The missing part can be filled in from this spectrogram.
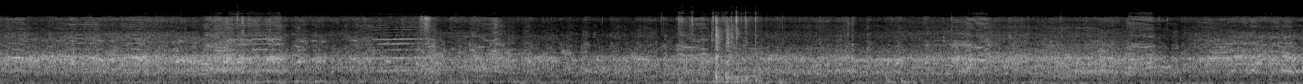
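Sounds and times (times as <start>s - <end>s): chickens calling: 0.0s - 13.0s
sharp clicks and knocks: 6.9s - 7.7s.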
